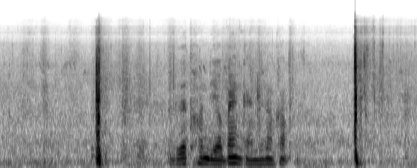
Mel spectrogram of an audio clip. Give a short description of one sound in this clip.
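A tool knocks sharply against the ground.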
